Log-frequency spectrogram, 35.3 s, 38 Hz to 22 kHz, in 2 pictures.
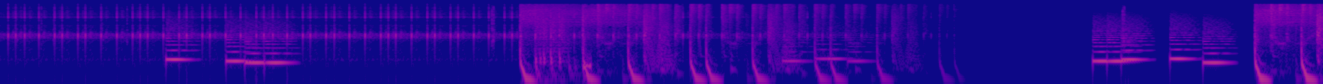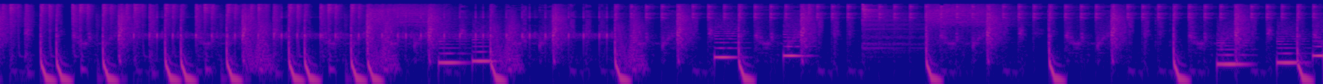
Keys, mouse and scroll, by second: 0.8 scroll up 1, 0.9 middle click, 1.3 click, 2.3-4.5 typing, 5.3 click, 18.6 click, 30.0 ctrl+middle click, 31.6 click, 32.2 middle click, 33.1 click, 33.4 middle click.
